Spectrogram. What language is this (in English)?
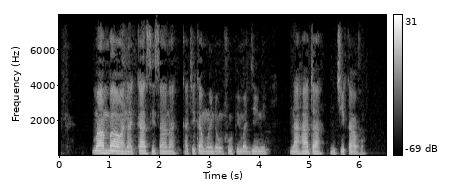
Swahili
